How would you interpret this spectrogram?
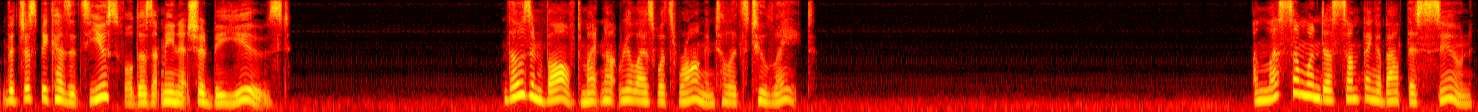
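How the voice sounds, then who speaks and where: Actress as spirited young goatherd woman, lively voice. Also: medium pitch, normal speed, no room sound, lightly acted. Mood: grave, warning. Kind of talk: video game cutscene acting.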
